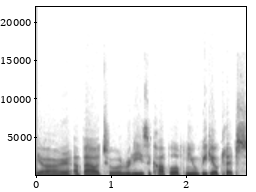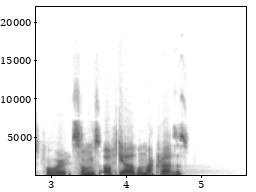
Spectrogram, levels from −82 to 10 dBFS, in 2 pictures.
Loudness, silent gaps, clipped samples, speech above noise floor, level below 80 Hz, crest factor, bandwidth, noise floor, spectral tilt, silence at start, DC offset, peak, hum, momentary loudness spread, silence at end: -20 LUFS; none; under 0.1%; 54 dB; -70 dBFS; 18 dB; 11 kHz; -74 dBFS; -5.5 dB/octave; 0 s; under 0.1%; -2 dBFS; none; 4 LU; 0.8 s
